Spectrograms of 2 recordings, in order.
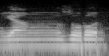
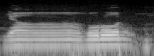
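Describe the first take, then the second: First: The nasal is a clear separate ng sound. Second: The nasal is blended softly into the z sound. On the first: The speaker calls it wrong. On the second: The speaker calls it right. "samarkan ke huruf zo-nya"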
